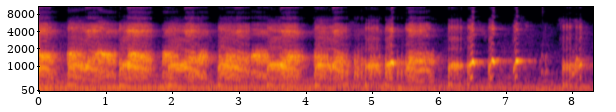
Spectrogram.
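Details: White-breasted waterhens, a male-and-female decoy pair used in trapping, give harsh, grating croaks in rhythmic bursts for about five seconds. Clearer, short hollow yelping notes follow, spaced irregularly, over low background hum.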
